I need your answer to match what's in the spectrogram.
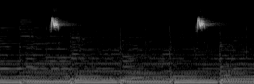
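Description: Hawfinch giving two sharp, very high, clipped 'tzik' notes about a second and a half apart, over soft background music.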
